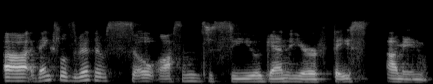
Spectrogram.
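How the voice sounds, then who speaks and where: A woman's voice: a bass voice, fairly even intonation, normal speed. A woman panelist speaking candidly and chattily over a video call. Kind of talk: casual panel sharing. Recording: dull lo-fi call audio.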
